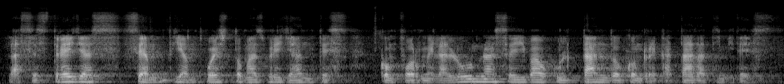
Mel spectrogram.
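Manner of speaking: plain reading voice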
